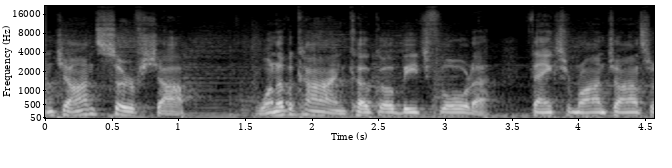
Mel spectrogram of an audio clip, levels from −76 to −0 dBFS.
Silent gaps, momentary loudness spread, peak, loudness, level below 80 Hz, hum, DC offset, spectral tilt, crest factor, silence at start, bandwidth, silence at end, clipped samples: none; 7 LU; -4 dBFS; -20 LUFS; -40 dBFS; none; 0.8%; -5 dB/octave; 16 dB; 0 s; over 20 kHz; 0 s; under 0.1%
